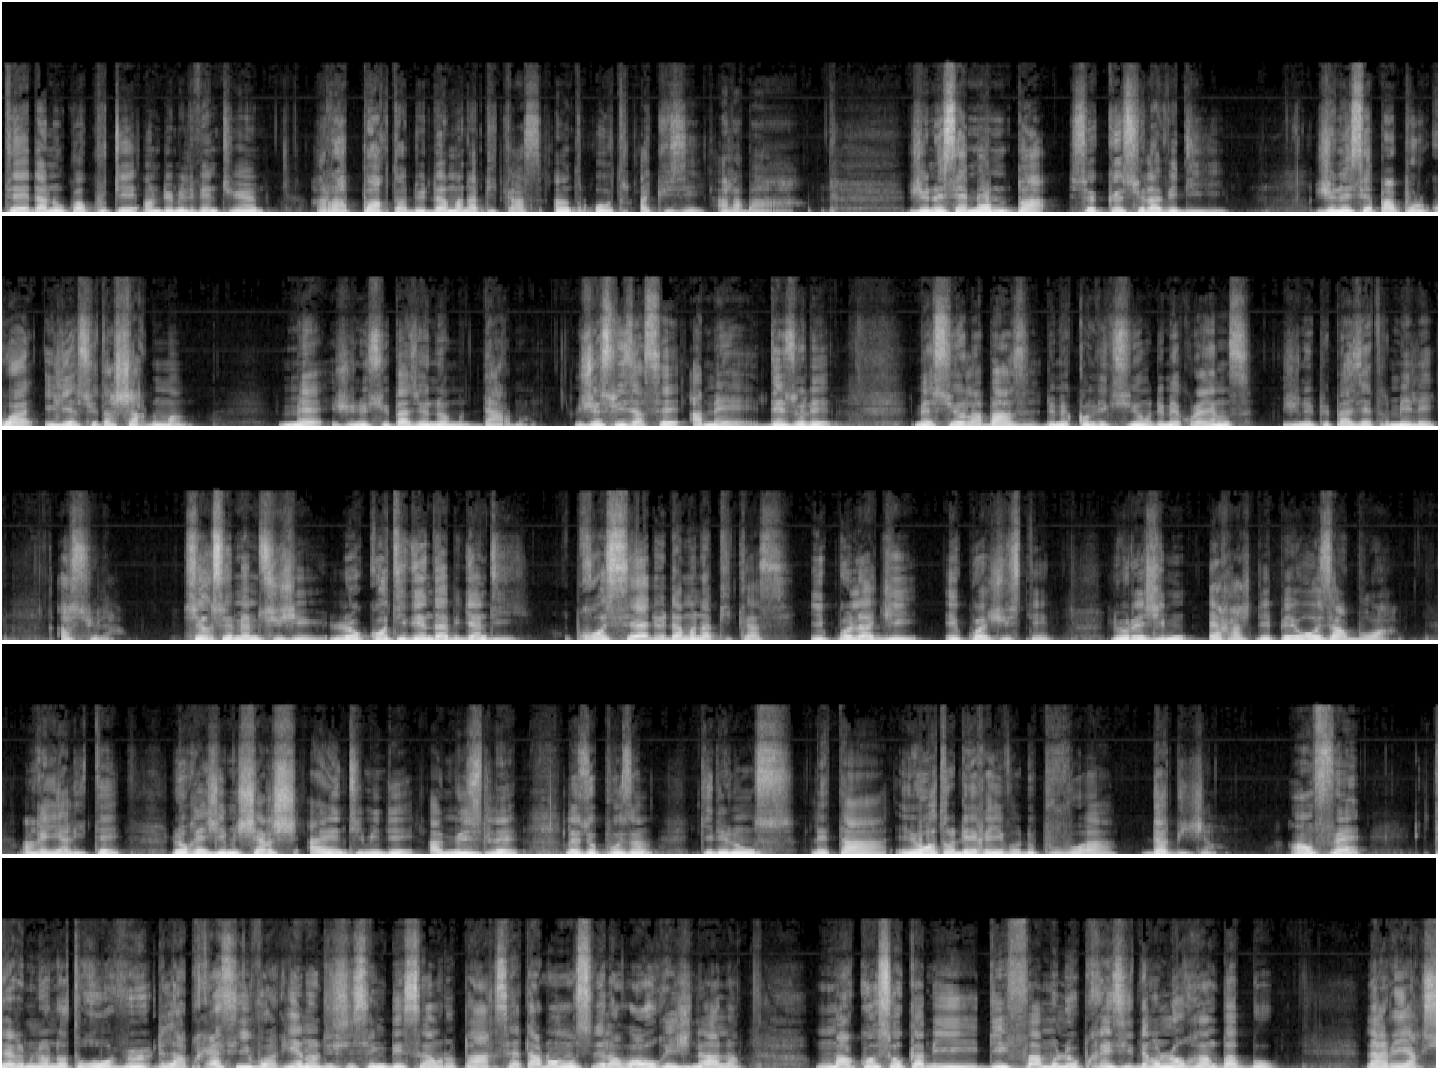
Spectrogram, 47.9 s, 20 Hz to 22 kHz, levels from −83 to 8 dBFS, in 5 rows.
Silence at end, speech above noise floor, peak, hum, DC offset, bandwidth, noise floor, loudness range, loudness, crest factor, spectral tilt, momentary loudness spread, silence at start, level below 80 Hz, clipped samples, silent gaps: 0 s; 41 dB; 0 dBFS; none; under 0.1%; 16 kHz; -53 dBFS; 3 LU; -13 LUFS; 12 dB; -5.5 dB/octave; 11 LU; 0 s; -44 dBFS; under 0.1%; none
